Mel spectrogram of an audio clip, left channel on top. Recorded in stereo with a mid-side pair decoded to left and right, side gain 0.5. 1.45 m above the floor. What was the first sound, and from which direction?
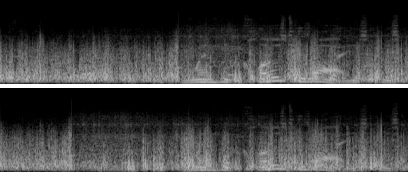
A man speaking, 20° left.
